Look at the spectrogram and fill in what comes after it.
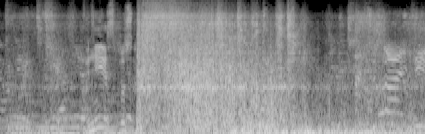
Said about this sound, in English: Explosions and smoke drifting across the rooftops.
